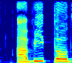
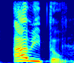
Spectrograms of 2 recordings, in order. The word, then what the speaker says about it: Hábito: Tercera canción, Hábito de ti. Hábito, con acento en la A, no hábito.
